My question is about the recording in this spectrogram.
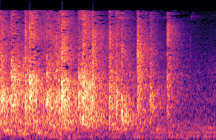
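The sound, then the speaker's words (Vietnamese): A burst of applause from a gathered audience, dense overlapping claps filling the space for a couple of seconds, then gradually thinning out. No one speaks. “Một tràng pháo tay để chúc mừng những ai nhận các thánh này làm một mạng.”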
